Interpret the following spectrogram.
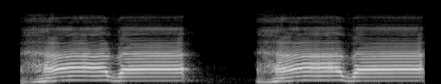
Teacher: اب یہاں پر دیکھیں یہ ہے الف، الف سے پہلے زبر ہے، اور آپ کو معلوم ہے الف سے پہلے زبر ہو تو الف مدہ ہوگا، اور الف مدہ کو ایک الف کے برابر کھینچ کے پڑھتے ہیں، اور اس لفظ کو پڑھیں گے ہاذا، ہاذا، تو ذال کو ایک الف کے برابر جو کھینچ کر پڑھا گیا ذا، اور اس میں یہ جو آواز ہے ذا، آ، یہ الف مدہ ہے اور اپنے مخرج سے الف ادا ہو رہا ہے۔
